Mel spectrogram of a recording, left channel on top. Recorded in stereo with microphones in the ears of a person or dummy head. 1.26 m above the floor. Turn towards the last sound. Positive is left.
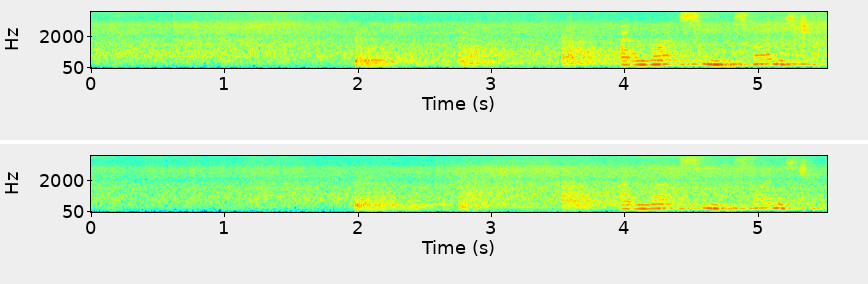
turn(degrees=5)  # may be behind; listen again after turning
